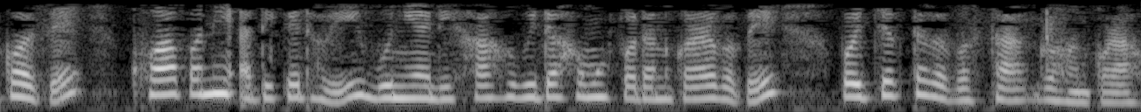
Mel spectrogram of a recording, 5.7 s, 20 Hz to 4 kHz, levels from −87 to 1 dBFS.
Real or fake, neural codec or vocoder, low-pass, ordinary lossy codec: real; none; 3.6 kHz; MP3, 24 kbps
